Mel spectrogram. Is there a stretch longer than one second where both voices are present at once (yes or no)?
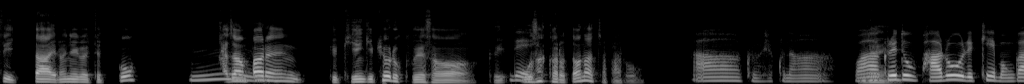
no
